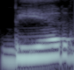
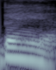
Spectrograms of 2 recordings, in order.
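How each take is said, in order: First: The vowel sounds like the one in 'beer'. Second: The vowel sounds like the one in 'bare'. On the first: The speaker calls it wrong. "ബിയർ എന്ന് പറയുന്നത് തെറ്റാണ്" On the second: The speaker calls it right. "It's ബെയർ"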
